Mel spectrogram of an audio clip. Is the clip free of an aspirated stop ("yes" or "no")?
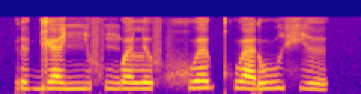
no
